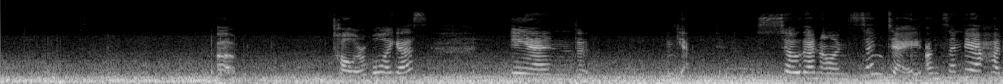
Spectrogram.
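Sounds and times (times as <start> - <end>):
low road rumble in car cabin: 0.0 - 10.0.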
